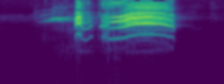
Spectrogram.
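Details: Rufous-winged buzzard: a thin rising whistle, then a short harsh burst, followed by one long, strained, harmonic scream lasting under a second, steady in pitch. Clean, quiet background.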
